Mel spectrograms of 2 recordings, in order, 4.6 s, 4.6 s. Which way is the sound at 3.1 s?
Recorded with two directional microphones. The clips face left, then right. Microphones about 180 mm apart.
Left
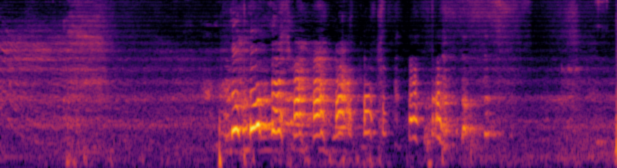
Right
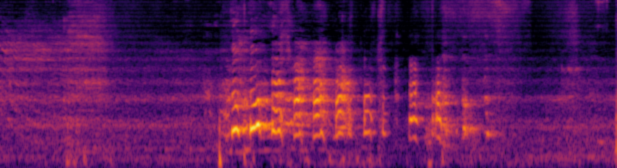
10° right (ahead or behind).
